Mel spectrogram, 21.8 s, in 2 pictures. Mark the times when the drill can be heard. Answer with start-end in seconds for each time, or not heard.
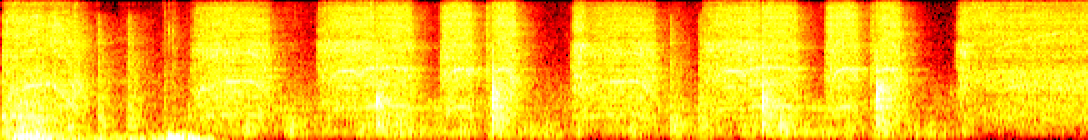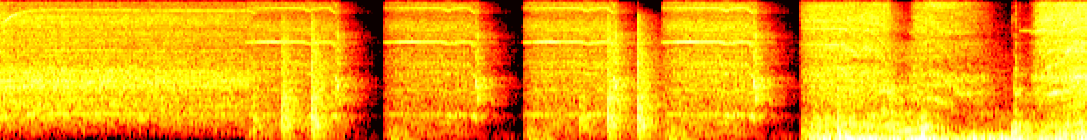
0.0-21.7.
